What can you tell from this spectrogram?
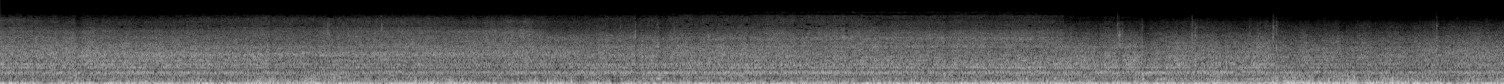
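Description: Wind buffeting the microphone of a camera on a racing road bike at speed: a loud, steady rush with a heavy low rumble. Under it is the constant noise of the bike rolling along the road, with a faint steady hum.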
